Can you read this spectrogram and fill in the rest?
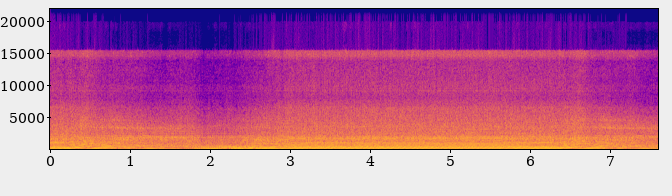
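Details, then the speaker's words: Honda X-Blade motorcycle after the local air filter was replaced with an original Honda filter, curing its low pickup: engine climbs cleanly from idle, holds high revs and drops back smoothly; normal revving. "பார்த்தீங்கன்னா தெரியும் சூப்பரா racing ஆகுது"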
